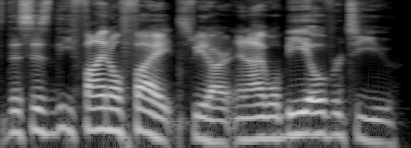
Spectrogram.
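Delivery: ordinary delivery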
